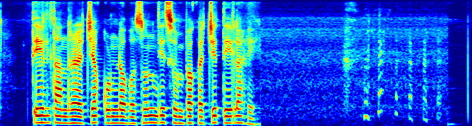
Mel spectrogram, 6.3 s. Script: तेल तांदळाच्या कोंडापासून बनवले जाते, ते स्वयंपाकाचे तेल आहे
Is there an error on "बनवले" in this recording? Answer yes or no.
yes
